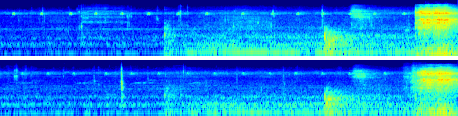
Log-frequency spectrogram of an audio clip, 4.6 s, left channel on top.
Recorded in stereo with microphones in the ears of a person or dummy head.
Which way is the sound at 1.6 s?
60° left (ahead or behind).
